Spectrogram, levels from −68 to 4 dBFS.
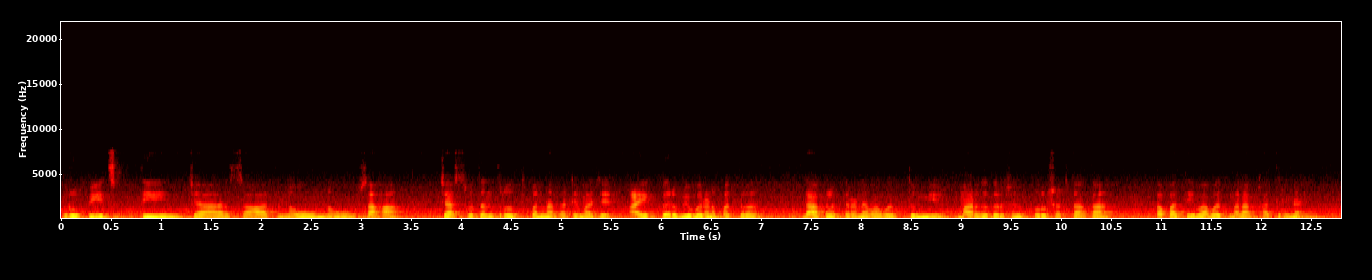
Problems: constant background noise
